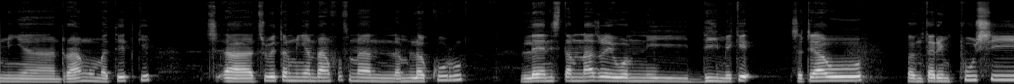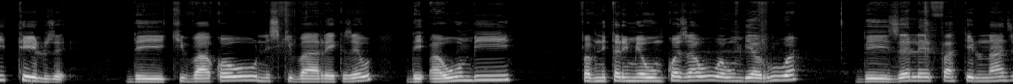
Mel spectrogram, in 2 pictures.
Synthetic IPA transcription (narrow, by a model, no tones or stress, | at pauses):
miɲaɳɖ͡ʐaŋumat̪et̪i̥kʲi | t͡sat͡siwet̪anmiɲaɳɖ͡ʐaŋfufanaamilakuɾu | lajanisi̥t̪aminazaewaminid̪imeke | saʈ͡ʂiau | favinit̪aɾimipʰusit̪eluzaj | d̪ekʰivakawnisi̥kivaɾekʲizaw | d̪eʔaumbi | favinit̪aɾimiaumbikwazawaumbiaɾuə | d̪ezajlajfat̪elunand͡ʒi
